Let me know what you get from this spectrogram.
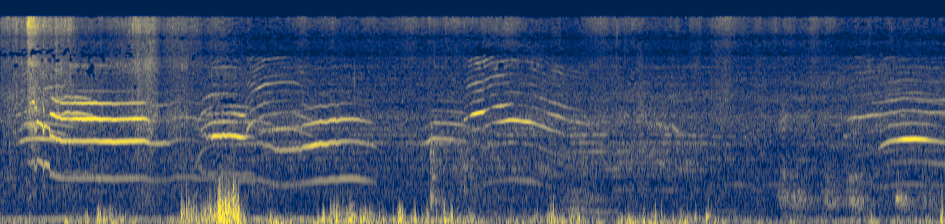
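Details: Stray cats being fed in parks and streets: a run of clear, drawn-out meows, several sliding downward, follow one another over a steady low outdoor rumble with occasional thumps.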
